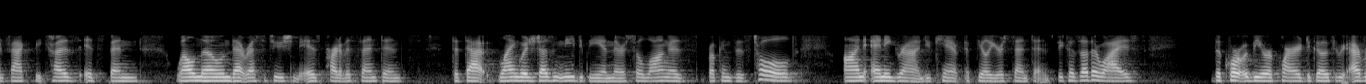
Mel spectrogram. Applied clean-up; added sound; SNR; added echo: none; none; none; none.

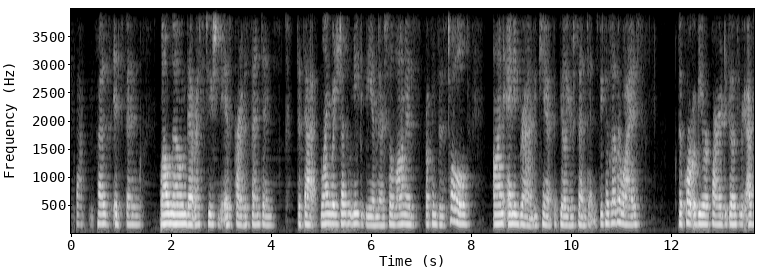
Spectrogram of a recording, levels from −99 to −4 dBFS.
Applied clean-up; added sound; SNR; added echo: neural mask model DeepFilterNet 3.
